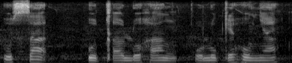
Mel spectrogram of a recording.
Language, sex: Southern Sotho, male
